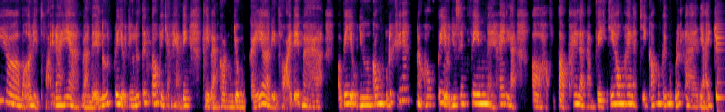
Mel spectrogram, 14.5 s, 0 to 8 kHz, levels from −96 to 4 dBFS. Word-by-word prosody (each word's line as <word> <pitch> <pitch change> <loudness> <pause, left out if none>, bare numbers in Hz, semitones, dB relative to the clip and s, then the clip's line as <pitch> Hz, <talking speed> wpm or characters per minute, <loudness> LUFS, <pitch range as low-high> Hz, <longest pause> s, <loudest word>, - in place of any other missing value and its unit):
ơ, 225 -6 +2
mở 180 +1 -2
điện 190 - +1
thoại - - -7
ra 195 - +5 0.2
ha 190 -8 0
và 145 - -3
để 135 - 0
lướt, 240 +6 0
ví 235 - +7
dụ - - +3
như 180 0 -3
lướt 200 +4 +1
TikTok 255 -1 -2
đi 220 - 0
chẳng 195 0 -8
hạn 190 0 -5
đi, 185 -1 +1 0.3
thì 165 - 0
bạn 135 -2 -4
còn 165 -1 -4 0.2
dùng 155 -2 +2
cái, 145 +8 -1
ơ, 235 -5 +3
điện - - -3
thoại - - -4
để 450 - +1
mà, 160 -5 -2 0.3
ờ, - - -8
ví 240 0 +4
dụ 230 +1 +3
như 200 +1 +4
có 215 +1 -2
mục 235 0 +4
đích 260 - -2
khác 320 +1 -5
nào 240 -3 0
hông? 210 +1 -6
Ví 270 - 0
dụ - - +4
như 195 - +4
xem 225 +4 0
phim 245 -1 +8
này 235 -1 +4
hay 225 +11 -4
là, 200 -4 -4 0.3
ờ, 170 - -6
học 150 - -10 0.2
tập 165 -4 -2
hay 235 - 0
là 205 -5 +1
làm 155 -1 -11
việc 160 0 +1
chi 230 - +1
hông, 235 0 +5
hay 235 0 +3
là 230 - -2
chỉ - - -6
có 195 - -4
một 240 - +1
cái 215 -1 -3
mục 235 0 +2
đích 220 +4 -1
là 190 -5 -4
giải 140 +7 -3
trí - - +2
200 Hz, 275 wpm, -22 LUFS, 175-235 Hz, 0.3 s, phim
